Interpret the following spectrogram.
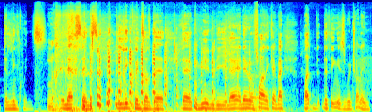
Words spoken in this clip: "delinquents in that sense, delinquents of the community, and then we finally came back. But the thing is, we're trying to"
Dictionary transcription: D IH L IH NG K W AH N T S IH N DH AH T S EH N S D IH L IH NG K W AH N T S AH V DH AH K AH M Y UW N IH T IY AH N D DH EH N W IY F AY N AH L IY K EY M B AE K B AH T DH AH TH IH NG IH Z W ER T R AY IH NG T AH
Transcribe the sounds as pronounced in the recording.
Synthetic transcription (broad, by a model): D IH L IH NG K W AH N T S IH N DH AH T S EH N S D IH L IH NG K W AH N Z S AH V DH AH K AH M Y UW N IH T IY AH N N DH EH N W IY F AY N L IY K EY M B AE K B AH T DH AH TH IH NG IH Z W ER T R AY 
